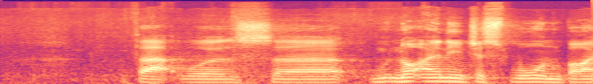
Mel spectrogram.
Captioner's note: none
